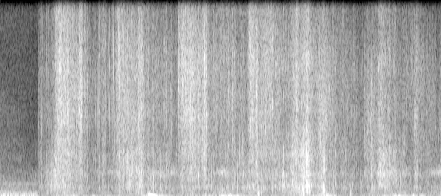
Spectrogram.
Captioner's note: leaves crunching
